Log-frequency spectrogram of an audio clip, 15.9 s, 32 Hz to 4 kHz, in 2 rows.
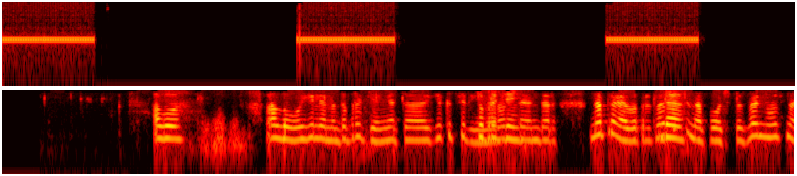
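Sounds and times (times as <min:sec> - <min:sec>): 
telephone line tone while a call is being connected: 0:00.0 - 0:01.0, 0:03.0 - 0:04.0, 0:06.0 - 0:07.0
speech: 0:09.5 - 0:15.8.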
